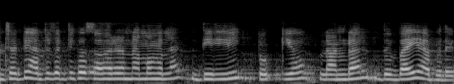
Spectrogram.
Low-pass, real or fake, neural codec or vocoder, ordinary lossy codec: 7.2 kHz; fake; codec, 24 kHz, 1 kbps, SNAC; none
